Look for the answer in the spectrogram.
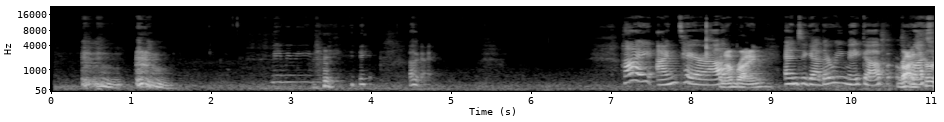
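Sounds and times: person clearing throat: 0.4 - 1.6.

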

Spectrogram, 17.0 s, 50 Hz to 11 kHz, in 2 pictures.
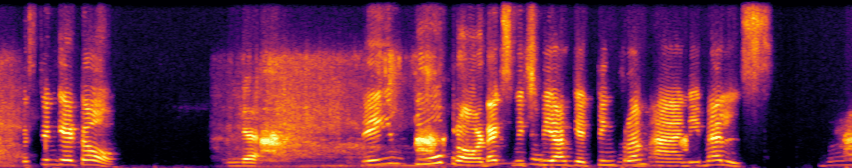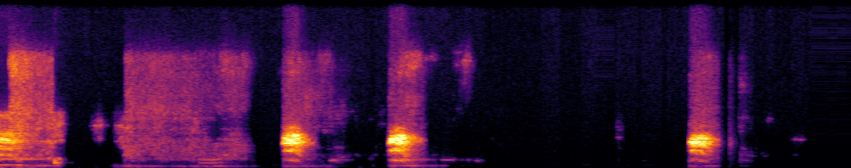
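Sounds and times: bird harsh calls: 2.2 - 4.6, 9.8 - 11.8, 12.4 - 12.9, 15.4 - 15.8.

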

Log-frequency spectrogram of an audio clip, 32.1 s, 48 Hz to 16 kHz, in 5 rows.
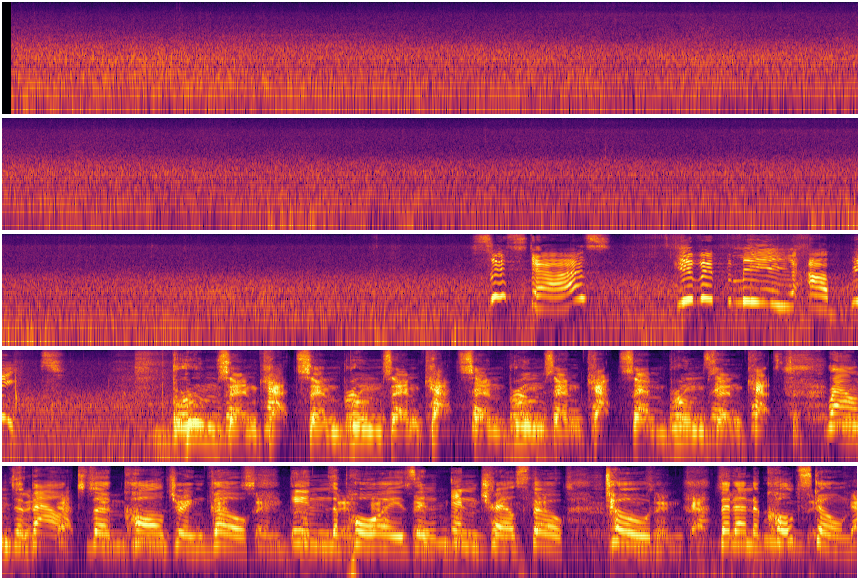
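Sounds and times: distant traffic rumble: 0.1 - 32.0.

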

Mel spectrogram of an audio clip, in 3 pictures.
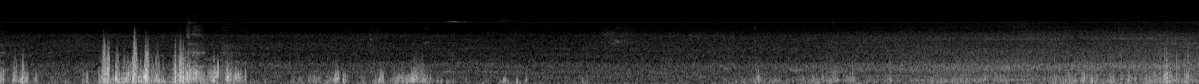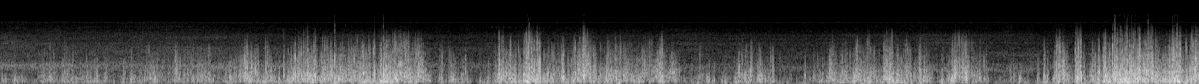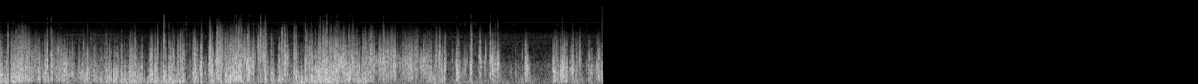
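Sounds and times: wind buffeting on microphone: 0.0 - 6.0, 7.2 - 30.0
road traffic and buses passing: 0.0 - 30.0.

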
